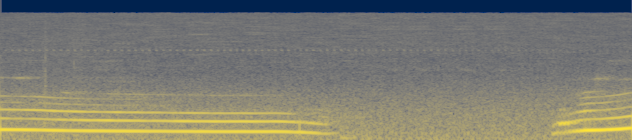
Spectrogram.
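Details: Recorded howl of a single grey wolf played through an amplifier and horn at night during summer wolf-howling monitoring. A long, steady low howl slides down and breaks off, then after a pause a new howl rises.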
